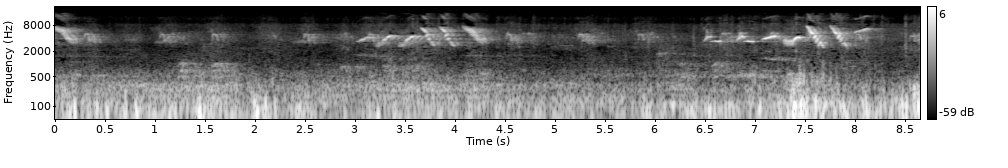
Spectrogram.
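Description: Caged double-collared seedeaters (coleiros) singing in phrases of rapid, high notes: one burst about three seconds in and another near the end.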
